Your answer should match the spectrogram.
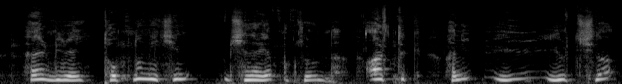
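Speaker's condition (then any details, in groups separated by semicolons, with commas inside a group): Cerebral palsy; no speech until age 6, school speech difficulty, reading not fluent, practised reading aloud before mirror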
